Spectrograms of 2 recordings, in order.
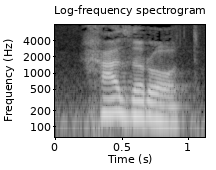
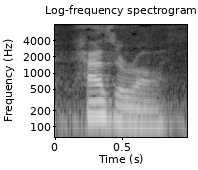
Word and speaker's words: Hazeroth: And they set out from Kibroth Hataava and camped at Hazeroth, or Hazeroth in English pronunciation.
